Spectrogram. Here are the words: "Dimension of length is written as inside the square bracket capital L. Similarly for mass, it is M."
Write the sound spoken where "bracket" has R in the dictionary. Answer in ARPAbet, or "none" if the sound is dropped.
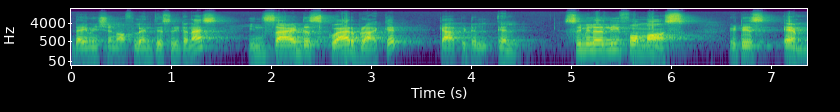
R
